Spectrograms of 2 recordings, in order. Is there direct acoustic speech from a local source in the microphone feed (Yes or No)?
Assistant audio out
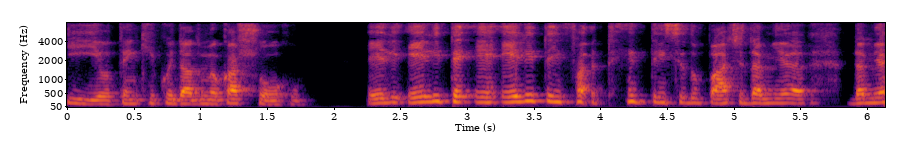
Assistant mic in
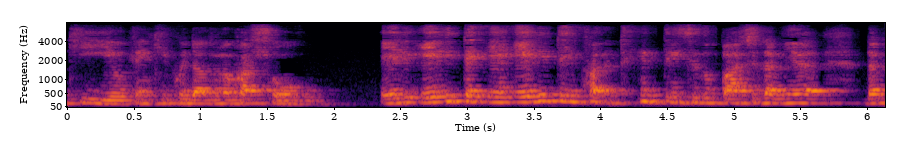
No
